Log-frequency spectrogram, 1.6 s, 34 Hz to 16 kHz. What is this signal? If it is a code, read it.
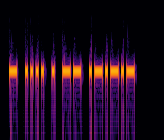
Morse code, heard as a keyed tone, about 46 wpm, 700 Hz. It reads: THEM.
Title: Sentences from Top 1000 Words - Review Part 4 - 45wpm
